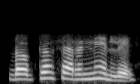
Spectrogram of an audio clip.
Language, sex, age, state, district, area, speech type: Malayalam, female, 60+, Kerala, Wayanad, rural, conversation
